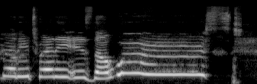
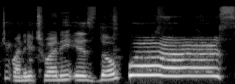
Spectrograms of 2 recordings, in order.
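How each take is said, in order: First: It is said in a put-on character voice. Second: It is said in the speaker's normal voice. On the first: "There we go" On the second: "I can't even do it with his voice right now"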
